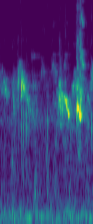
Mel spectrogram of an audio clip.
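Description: A caged lovebird gives short, bright chirps close by, a quick cluster of high tweets within a second, with no one talking.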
